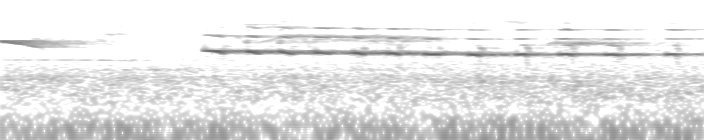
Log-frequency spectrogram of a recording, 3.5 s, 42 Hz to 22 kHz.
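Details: Short-toed treecreeper in April 2018 at Zabrzeg, Poland: after a brief faint note, a long thin high whistle held level then gently falling, with a harmonic above, over quiet rural background.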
